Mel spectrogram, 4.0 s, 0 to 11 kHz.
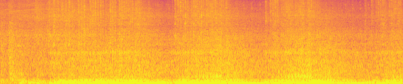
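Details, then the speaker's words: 1969 VW Beetle, previously not running or dying off throttle, after repair work: steady low air-cooled putter holding an even idle with no misses, knocks or stumbles; engine now starts and keeps running. "There we go, it runs. So that's a marked improvement on last week."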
